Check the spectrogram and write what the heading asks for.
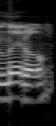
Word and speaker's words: Liddell: But his parents were the Reverend James and Mary Little. And it's spelled like Liddell, L-I-D-D-E-L-L. But I've always heard it pronounced Little.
